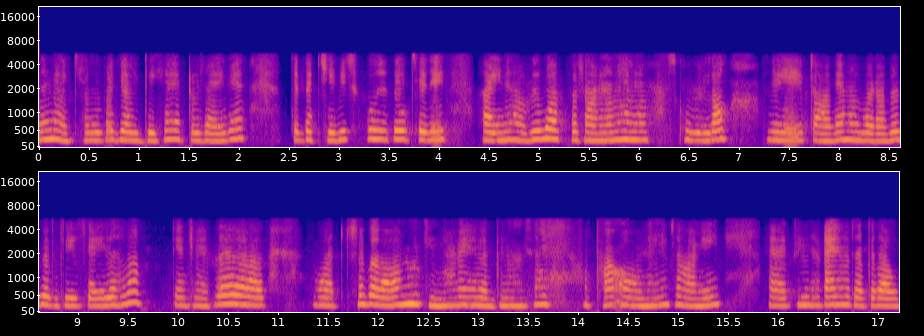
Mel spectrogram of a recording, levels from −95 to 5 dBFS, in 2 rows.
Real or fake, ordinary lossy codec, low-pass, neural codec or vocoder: fake; none; 5.4 kHz; codec, 16 kHz, 1 kbps, FreqCodec, smaller model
